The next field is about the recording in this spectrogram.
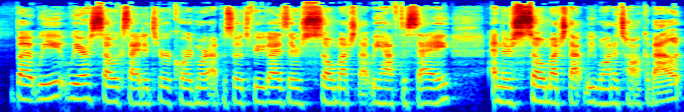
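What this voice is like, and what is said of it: Hoarse, strained voice. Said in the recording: “I'm losing my voice, you guys. I've lost it a couple times this weekend”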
